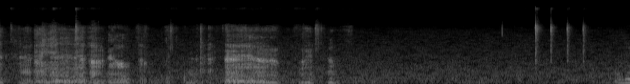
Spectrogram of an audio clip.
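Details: A German Jagdterrier gives throaty, rasping growls in uneven bursts for about four seconds, then falls quiet, leaving only a few sharp clicks.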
